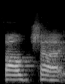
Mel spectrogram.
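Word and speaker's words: fáilte: landscape there um yeah South chalk it's spelled f-a-i-l-t-e falcha is welcome and you cannot stop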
